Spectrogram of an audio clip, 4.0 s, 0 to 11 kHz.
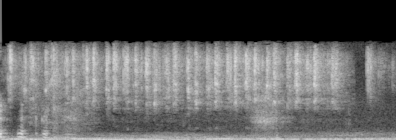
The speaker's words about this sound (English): So you're going to roll 7d6 and count your explosions.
